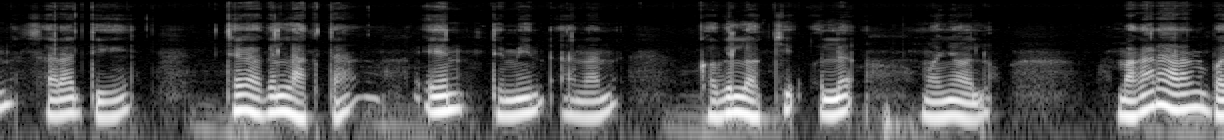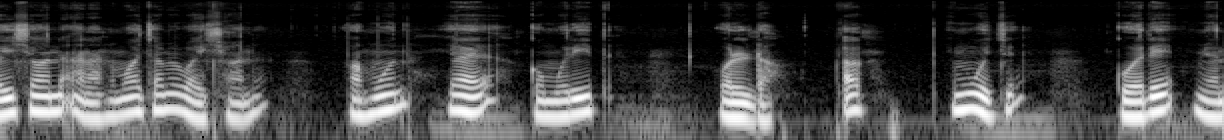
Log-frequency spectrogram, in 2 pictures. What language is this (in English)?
Kalenjin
